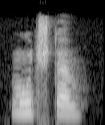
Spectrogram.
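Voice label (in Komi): "мудзтӧм", Komi, female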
